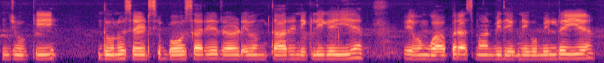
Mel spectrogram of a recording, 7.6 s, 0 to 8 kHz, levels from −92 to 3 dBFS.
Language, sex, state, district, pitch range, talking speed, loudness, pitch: Hindi, male, Bihar, West Champaran, 145-150 Hz, 175 wpm, -15 LUFS, 145 Hz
